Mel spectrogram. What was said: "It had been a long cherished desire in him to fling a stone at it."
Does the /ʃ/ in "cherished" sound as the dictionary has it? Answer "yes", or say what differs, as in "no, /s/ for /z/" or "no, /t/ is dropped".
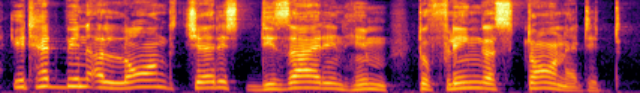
no, /s/ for /ʃ/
